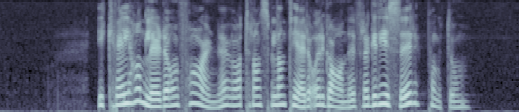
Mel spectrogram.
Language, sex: Norwegian, female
